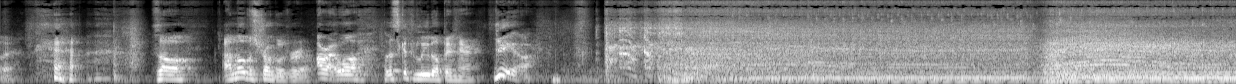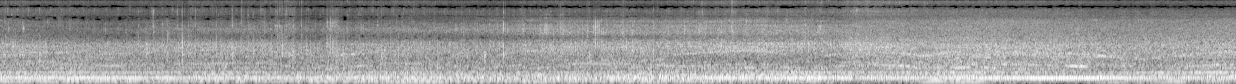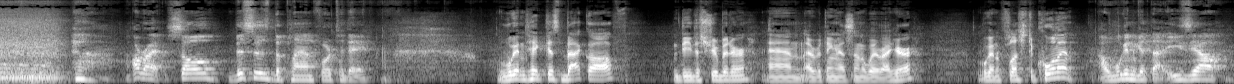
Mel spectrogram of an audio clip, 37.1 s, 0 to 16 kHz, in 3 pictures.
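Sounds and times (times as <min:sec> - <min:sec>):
car engine running and driving off: 0:06.0 - 0:25.4.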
